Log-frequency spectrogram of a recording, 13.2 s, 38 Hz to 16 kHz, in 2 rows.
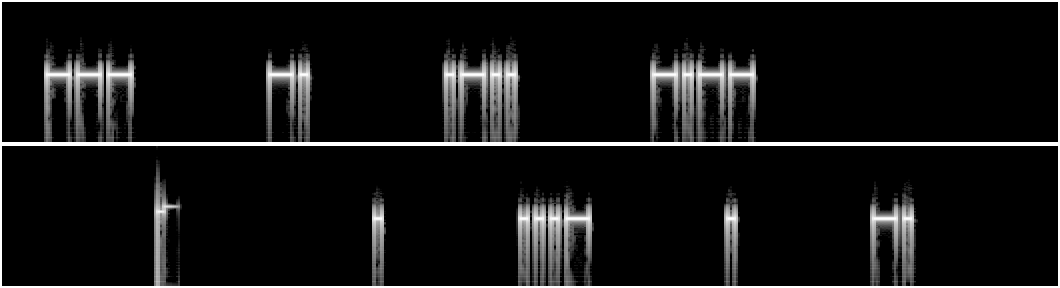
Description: Morse code, heard as a keyed tone, about 25 wpm, spaced as for 9 wpm, 700 Hz. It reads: ONLY EVEN
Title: 6x Character Spacing - Top 300 Words - 25wpm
